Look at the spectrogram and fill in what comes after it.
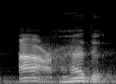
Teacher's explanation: پہلے حمزہ کو بھی ادا کریں گے، پھر عین کی بھی آواز نکالنی ہے، ایسا نہ ہو کہ آہد تھی آہد ہو جائے تو پھر آہد جب ہوگا تو دونوں حمزے پڑے جائیں گے، اور آہد کریں گے تو دونوں عین ہو جائیں گی۔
